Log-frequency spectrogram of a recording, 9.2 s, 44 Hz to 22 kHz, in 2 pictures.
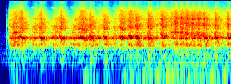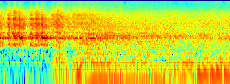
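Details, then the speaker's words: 1986 Toyota Corolla GTS revived with eBay parts: steady high whistle during cranking, then the engine catches into a low, lumpy, uneven rumble, running rough on first start. "All right, so the car's running real rough, but regardless, we're gonna try to take it out for a spin."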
